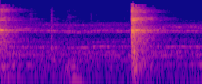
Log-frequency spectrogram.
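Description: A hammer strikes a metal stake being driven into ice as hard as concrete: one loud, sharp clank with a bright metallic ring that lingers, preceded by a fainter tap. No voices.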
